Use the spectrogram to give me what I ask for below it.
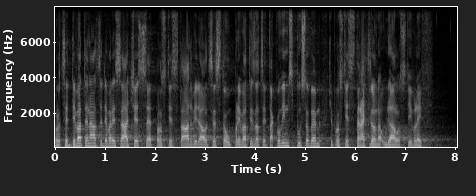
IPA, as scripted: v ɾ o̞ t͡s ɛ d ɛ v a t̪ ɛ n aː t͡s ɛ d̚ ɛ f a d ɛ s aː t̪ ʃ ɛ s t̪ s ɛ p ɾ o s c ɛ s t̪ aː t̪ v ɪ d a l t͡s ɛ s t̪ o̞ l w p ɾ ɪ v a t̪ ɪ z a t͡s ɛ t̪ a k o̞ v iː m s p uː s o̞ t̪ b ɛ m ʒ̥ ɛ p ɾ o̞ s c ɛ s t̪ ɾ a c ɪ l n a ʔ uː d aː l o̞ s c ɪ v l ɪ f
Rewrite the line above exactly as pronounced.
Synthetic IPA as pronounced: v ɾ o̞ t͡s ɛ d ɛ v a t̪ ɛ n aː t͡s ɛ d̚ ɛ v a d ɛ s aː t̪ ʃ ɛ s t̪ s ɛ p ɾ o s c ɛ s t̪ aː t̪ v ɪ d a l t͡s ɛ s t̪ o̞ w p ɾ ɪ v a t̪ ɪ z a t͡s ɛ t̪ a k o̞ v iː m s p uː s o̞ b ɛ m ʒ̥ ɛ p ɾ o̞ s c ɛ s t̪ ɾ a c ɪ l n a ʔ u d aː l o̞ s c ɪ v l ɪ f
